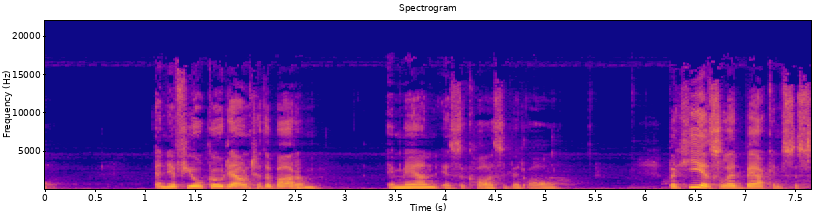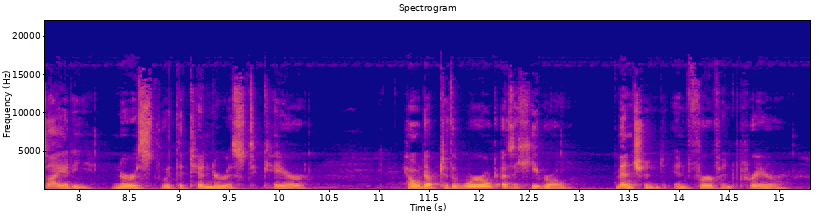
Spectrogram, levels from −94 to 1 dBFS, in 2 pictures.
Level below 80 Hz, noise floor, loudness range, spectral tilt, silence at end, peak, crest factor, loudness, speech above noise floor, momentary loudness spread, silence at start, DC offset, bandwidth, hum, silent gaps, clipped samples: -54 dBFS; -58 dBFS; 5 LU; -5 dB/octave; 0.25 s; -4 dBFS; 20 dB; -24 LUFS; 35 dB; 14 LU; 0 s; under 0.1%; 17 kHz; none; none; under 0.1%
